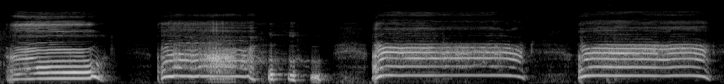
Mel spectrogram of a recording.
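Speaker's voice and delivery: long, very high wails; acted screams. A narrator's reading. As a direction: scream high while being dragged along. Dragged across the deck.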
